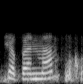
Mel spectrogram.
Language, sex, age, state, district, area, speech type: Telugu, female, 18-30, Telangana, Sangareddy, urban, conversation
